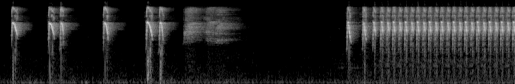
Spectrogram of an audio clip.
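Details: Cucak cungkok song used as master song for training songbirds such as murai batu and cucak ijo; a besetan-style recording. Harsh, high, rasping chip notes come in short bursts, then a pause, then a fast even buzzing rattle of repeated notes.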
